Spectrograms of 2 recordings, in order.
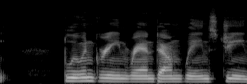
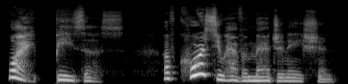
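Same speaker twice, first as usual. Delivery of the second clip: shocked; 4 semitones higher, 7 dB louder than usual. A narrator's reading. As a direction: gasp it out, truly taken aback. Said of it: "Miss Robin sounded shocked".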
